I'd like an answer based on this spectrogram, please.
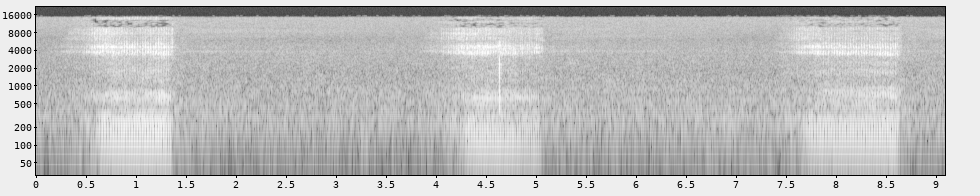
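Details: Mia, a Boxer dog, snoring: three rasping, harmonic snores roughly every three and a half seconds, each lasting under a second with a bright hiss on top, separated by quiet breathing in a small room.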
